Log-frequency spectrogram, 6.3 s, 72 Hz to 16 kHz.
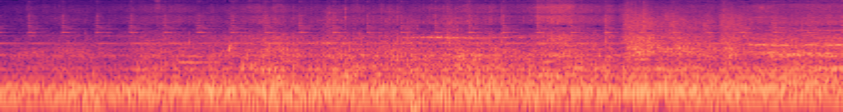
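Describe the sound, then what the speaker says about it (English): A subway train rushes past in the video game Half-Life 2, a loud, steady rumble and hiss with faint rail clatter that holds throughout, with no talking. "Oh shit, there's a train coming."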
